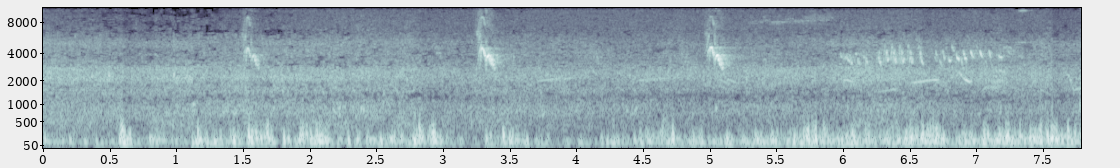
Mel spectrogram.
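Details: A hungry American dipper, swimming and fishing, gives three sharp, high, downslurred call notes about two seconds apart, then a brief twittering run, over loud rushing stream water.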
